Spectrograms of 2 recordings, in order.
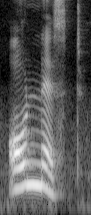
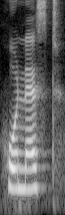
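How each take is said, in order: First: The word begins with a vowel sound. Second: The word begins with an h sound. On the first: It is the standard way of saying it. The speaker calls it right. "लेकिन नहीं, यहाँ पर ये होगा ऑनेस्ट" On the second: It is the local-language way of saying it. The speaker calls it wrong. "हम लोग normally बोल देते हैं अपनी लोकल लैंग्वेज में"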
